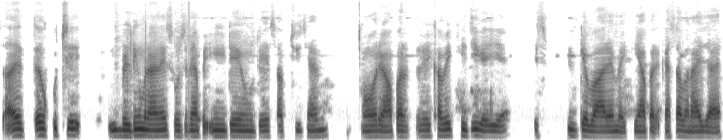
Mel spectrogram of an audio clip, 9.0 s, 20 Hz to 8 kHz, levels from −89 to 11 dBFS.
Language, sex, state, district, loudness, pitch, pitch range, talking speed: Hindi, male, Uttarakhand, Uttarkashi, -18 LUFS, 120 Hz, 110-125 Hz, 220 wpm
